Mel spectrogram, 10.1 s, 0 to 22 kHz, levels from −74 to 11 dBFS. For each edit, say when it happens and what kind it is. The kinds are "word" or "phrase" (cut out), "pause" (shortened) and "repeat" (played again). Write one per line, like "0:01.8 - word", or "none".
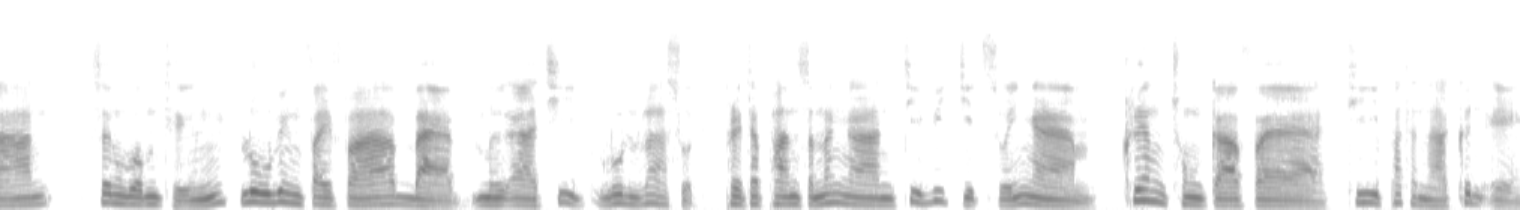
0:01.5 - pause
